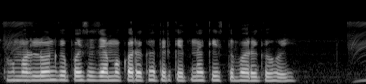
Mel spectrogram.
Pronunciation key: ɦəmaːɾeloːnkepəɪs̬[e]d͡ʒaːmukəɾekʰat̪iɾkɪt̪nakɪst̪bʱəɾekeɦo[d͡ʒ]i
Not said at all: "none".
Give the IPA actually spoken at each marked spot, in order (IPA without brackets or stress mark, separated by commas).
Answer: e, none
